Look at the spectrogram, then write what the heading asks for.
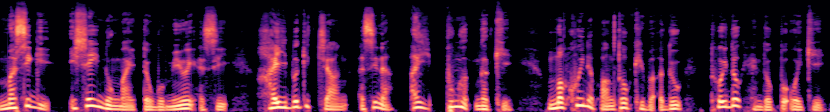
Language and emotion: Manipuri, surprised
